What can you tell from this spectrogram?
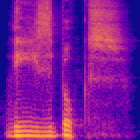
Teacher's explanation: the plural, these books, is a long sound e and with vibration z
